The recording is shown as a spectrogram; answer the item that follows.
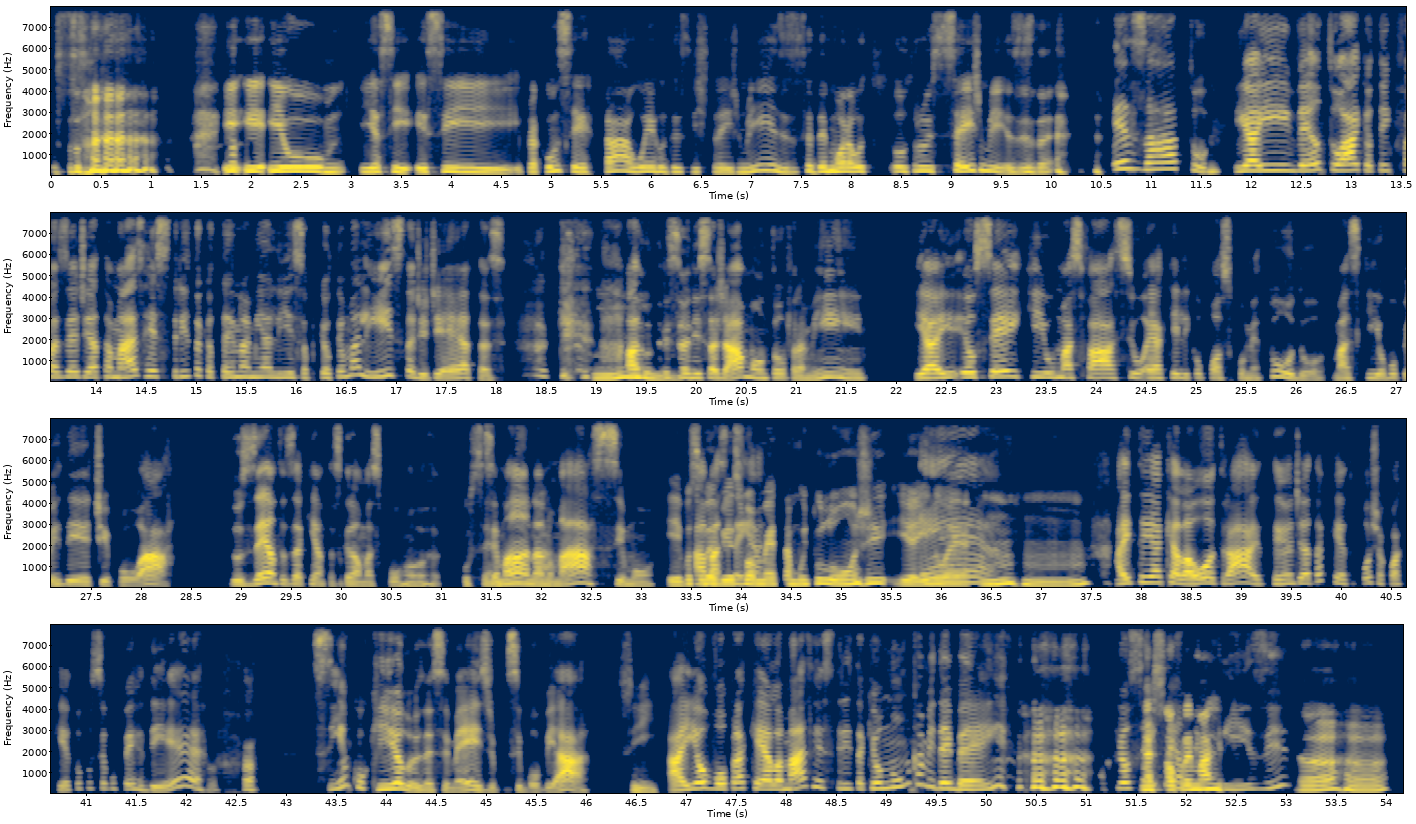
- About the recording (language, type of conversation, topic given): Portuguese, advice, Como o perfeccionismo está atrasando o progresso das suas metas?
- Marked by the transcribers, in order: laugh; tapping; chuckle; unintelligible speech; chuckle; laugh; chuckle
